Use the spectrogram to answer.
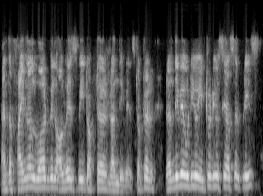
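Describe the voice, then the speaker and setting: An Indian-accented man with a polite, measured, articulate manner, moderating a formal online panel of doctors. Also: a little high. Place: online video call. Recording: dull, muffled video-call audio.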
